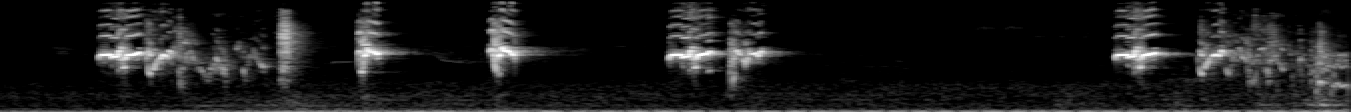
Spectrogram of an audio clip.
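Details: Budgie giving clear, clean chirps in small groups separated by short silences, each note sharp and high, with a few warbled, slurred notes in between and near-silent background.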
